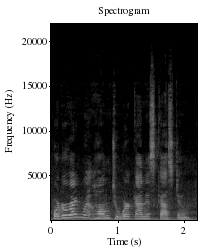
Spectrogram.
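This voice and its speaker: A woman reads a children's picture book aloud with lots of expression, stopping now and then to ask the young listeners questions. Her voice is fairly high, sing-song and fairly bright, with a little hiss or hum in the background.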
